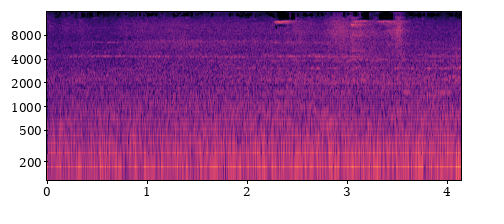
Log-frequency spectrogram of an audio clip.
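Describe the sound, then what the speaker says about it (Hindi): A New York metro train rumbles steadily at a station, a loud continuous low roar of rolling cars that holds constant throughout, with a faint high squeal near the end. "इस वक्त मैं मेट्रो स्टेशन पे खड़ा हुआ हूँ"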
